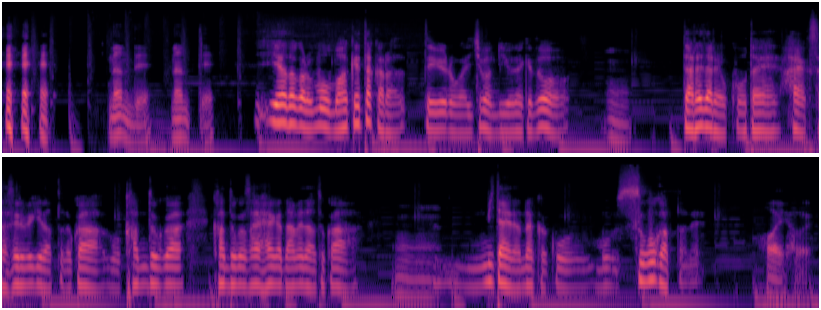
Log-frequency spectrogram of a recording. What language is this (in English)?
Japanese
